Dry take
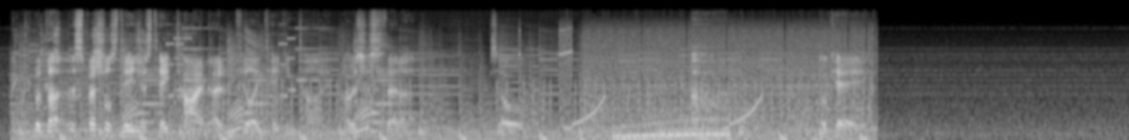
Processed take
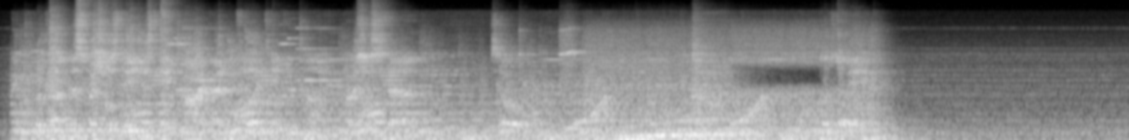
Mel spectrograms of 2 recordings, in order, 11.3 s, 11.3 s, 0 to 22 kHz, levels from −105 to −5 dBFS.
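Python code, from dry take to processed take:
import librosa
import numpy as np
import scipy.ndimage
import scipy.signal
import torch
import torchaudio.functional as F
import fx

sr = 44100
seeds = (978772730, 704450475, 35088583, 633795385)

y = fx.cheby1_bandstop(x, sr, low_hz=1500.0, high_hz=3600.0, order=3, at=(7.29, 8.48))
y = fx.fold_sine(y, sr, drive_db=13, ceiling_db=-7.5)
y = fx.room_shoebox(y, sr, seeds[0], volume_m3=320.0, walls='mixed', distance_m=2.1)
y = y * librosa.db_to_amplitude(-9.5)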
